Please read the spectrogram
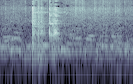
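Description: Glass salad bowl clinking against other glassware as it is set back on the shelf: two sharp clinks about a third of a second apart, the second ringing briefly.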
